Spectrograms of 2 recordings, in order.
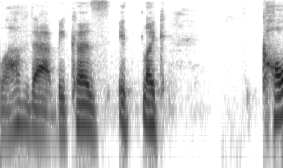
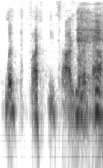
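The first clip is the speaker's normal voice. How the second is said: fast, softer mock disbelief, voiced unlike herself; quick hushed mock retort; baffled outburst; 5 semitones higher, 7 dB quieter, much faster than usual. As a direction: toss it off as a confused skeptic would. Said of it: "they're gonna be like".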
